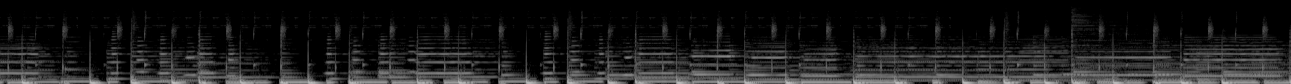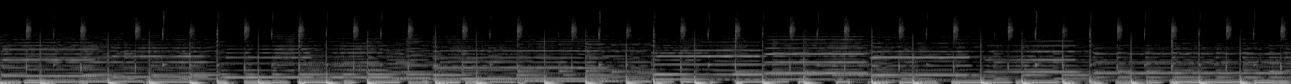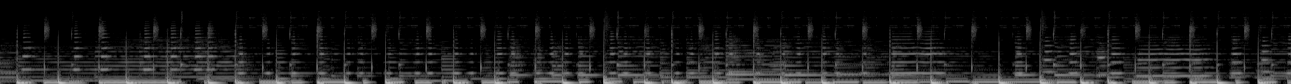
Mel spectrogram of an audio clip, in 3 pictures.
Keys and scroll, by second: 4.2-6.1 typing, 7.2 [, 10.1 space, 10.8 space, 14.8 ctrl+alt+z, 17.2 ], 19.0 [, 20.9 ], 22.6 ], 23.2 2, 28.0 space, 29.7 space, 30.0 space, 30.1 v, 31.0 l, 37.5 ctrl+alt+d, 38.5 ctrl+j.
